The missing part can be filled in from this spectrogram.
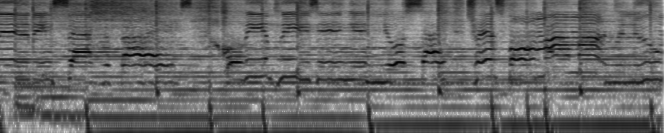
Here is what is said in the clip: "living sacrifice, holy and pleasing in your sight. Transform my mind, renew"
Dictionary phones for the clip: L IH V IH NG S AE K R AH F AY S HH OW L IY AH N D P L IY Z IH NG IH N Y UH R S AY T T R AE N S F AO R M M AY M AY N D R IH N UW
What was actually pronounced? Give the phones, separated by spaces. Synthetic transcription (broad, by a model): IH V IH NG S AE K R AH F AY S HH OW L IY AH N P L IY Z IH NG IH N Y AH R S AY T T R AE N S F AO R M M AY M AY N D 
